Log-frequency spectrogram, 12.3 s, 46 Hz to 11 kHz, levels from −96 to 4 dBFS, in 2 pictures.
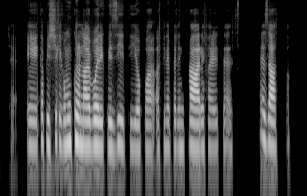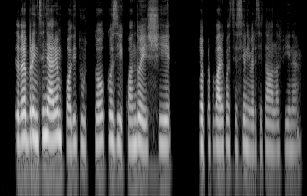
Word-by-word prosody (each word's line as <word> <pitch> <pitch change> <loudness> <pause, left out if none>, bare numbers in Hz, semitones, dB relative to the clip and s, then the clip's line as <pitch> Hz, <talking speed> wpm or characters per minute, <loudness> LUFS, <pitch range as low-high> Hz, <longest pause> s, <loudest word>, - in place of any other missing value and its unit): Cioè - - -29 0.2
e, 185 -1 -6
capisci 210 +1 -5
che 200 - -6
comunque 200 +3 +2
non 195 -2 +3
avevo 185 +1 +3
i 185 - +6
requisiti 180 0 -4
io 170 -1 -5
qua, 170 0 -8
alla 175 - -13
fine 180 -1 -10
per 180 0 -12
entrare, 175 0 +2
fare 175 0 -11
il 175 - -15
test 180 -1 -18 0.4
esatto. 195 -6 -1 0.6
Dovrebbero 230 +2 +6
insegnare 225 0 +6
un 240 -1 +5
po' 185 -4 -3
di 200 +2 -5
tutto, 200 +2 -5
così 205 -4 -2
quando 190 +2 -1
esci 190 +1 -2 0.5
puoi 190 -1 -2
provare 185 -1 -3
qualsiasi 190 -1 -12
università 170 0 -11
alla 165 0 -11
fine. 170 +1 -18
185 Hz, 165 wpm, -22 LUFS, 175-200 Hz, 0.6 s, i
